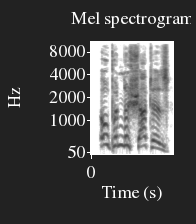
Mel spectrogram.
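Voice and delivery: put-on high eager old man; old man crying out. A narrator's reading. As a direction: call out excitedly for light. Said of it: "cries the old man".

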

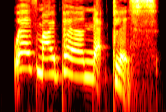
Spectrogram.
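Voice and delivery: high, drawn-out accusing question; haughty sister's demand. Acted. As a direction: demand it as an indignant older sister. Sister barges in demanding necklace.

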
